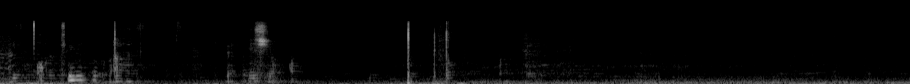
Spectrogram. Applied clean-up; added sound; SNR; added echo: neural mask model DeepFilterNet 3.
